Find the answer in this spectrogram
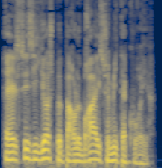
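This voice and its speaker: A man narrating a novel as an audiobook in a measured, expressive manner. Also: on the low side, breathy edge, no room sound, studio quality. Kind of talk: audiobook reading.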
